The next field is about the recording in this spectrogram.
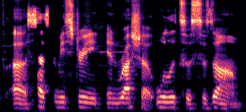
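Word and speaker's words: Улица Сезам: Sesame Street in Russia ulit saam which is how you say the name of the show in Russian and um we had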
